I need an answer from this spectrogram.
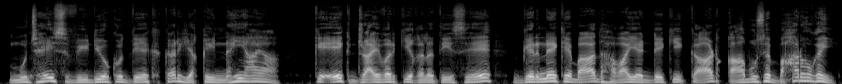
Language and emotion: Urdu, surprised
